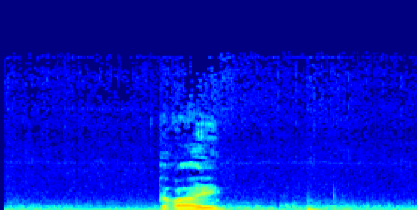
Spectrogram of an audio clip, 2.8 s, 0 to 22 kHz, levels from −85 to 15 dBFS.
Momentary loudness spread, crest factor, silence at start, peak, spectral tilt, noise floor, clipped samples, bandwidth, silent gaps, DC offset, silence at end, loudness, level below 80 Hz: 27 LU; 22 dB; 0.05 s; -4 dBFS; -7 dB/octave; -44 dBFS; under 0.1%; 16.5 kHz; none; under 0.1%; 0.15 s; -22 LUFS; -52 dBFS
